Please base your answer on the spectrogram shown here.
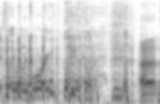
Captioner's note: laughs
